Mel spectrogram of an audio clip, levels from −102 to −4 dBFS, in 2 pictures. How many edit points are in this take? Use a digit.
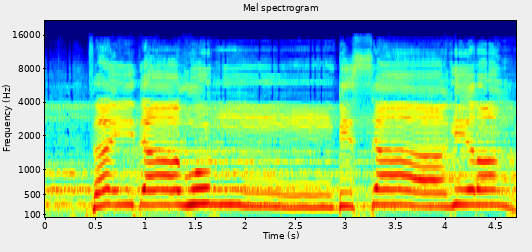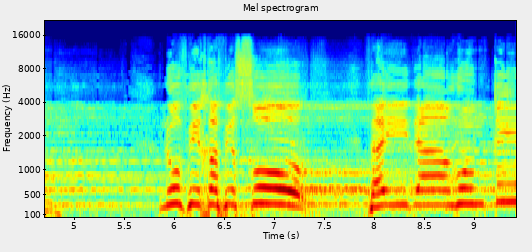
0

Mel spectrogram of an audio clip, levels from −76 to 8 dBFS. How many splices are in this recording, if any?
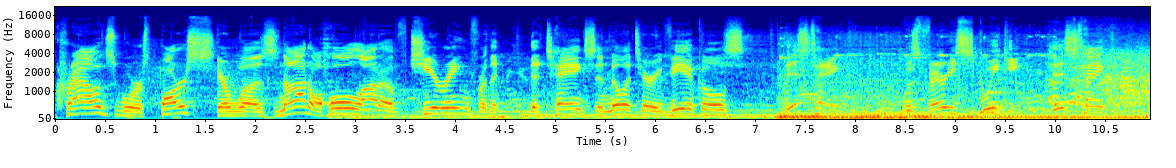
1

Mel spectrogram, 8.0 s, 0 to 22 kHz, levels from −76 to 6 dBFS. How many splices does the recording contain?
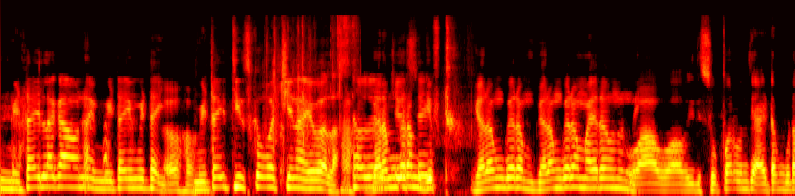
1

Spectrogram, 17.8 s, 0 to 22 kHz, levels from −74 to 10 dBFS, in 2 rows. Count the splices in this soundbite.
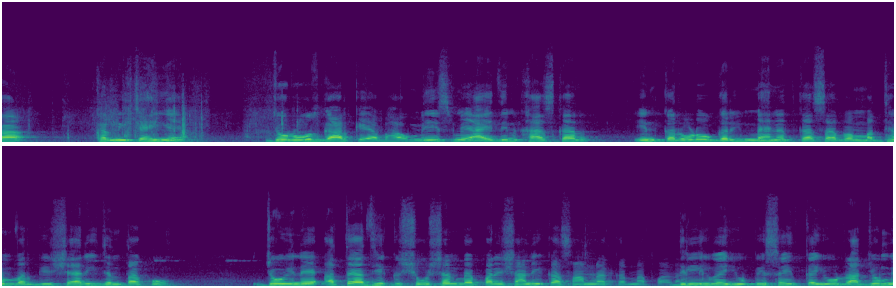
2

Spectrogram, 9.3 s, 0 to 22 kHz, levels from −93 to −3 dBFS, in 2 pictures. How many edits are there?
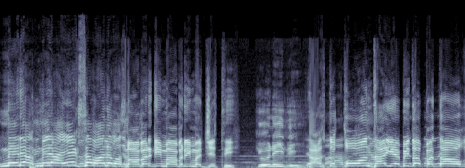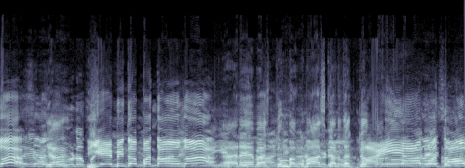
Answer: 1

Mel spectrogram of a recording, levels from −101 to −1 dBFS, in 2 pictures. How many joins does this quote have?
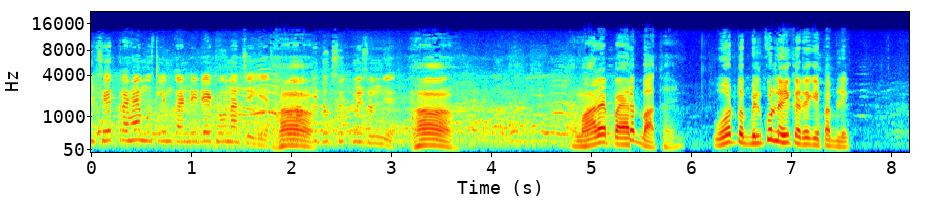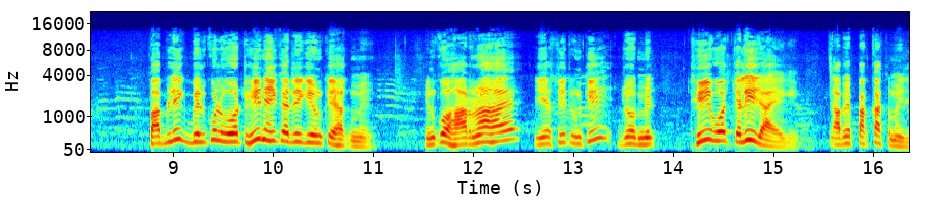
1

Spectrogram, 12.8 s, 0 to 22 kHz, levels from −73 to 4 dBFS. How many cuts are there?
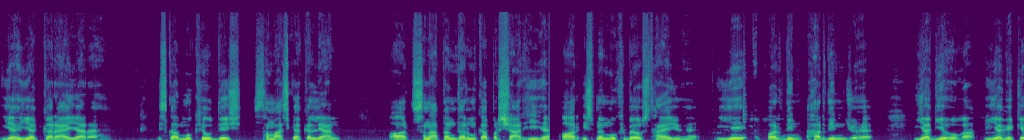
0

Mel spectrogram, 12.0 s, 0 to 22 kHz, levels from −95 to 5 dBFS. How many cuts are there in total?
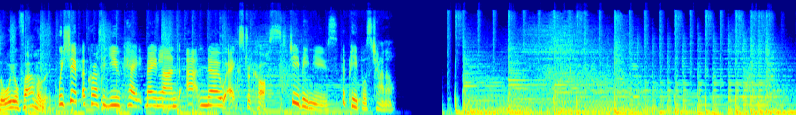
1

